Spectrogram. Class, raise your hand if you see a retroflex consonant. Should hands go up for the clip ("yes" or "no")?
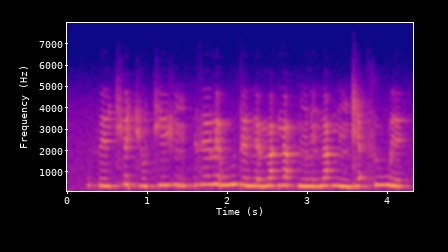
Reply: no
